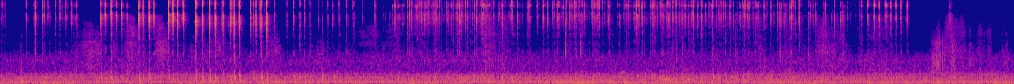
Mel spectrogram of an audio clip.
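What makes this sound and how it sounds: Fingertips type steadily on the round keys of a pink plastic Logi wireless keyboard, producing soft, rapid, bright clicks with a slight creak or mechanism noise. A low, steady hum sits underneath throughout, and the typing stops near the end as the hands move away.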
